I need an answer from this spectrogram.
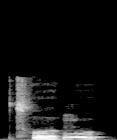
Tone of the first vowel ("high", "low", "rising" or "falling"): high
